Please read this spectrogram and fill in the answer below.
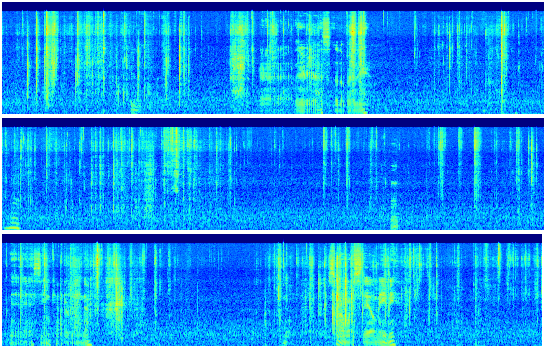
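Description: Foil-laminate MRE ration pouch crinkling and tearing as it is opened by hand and crackers are slid out, in scattered clusters of rustles and clicks, with a single sharper knock about a third of the way in.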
